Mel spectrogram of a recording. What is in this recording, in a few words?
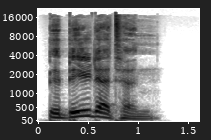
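"bebilderten", German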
